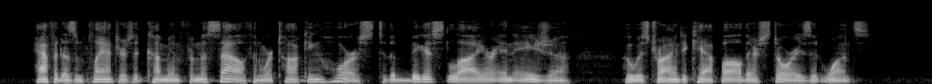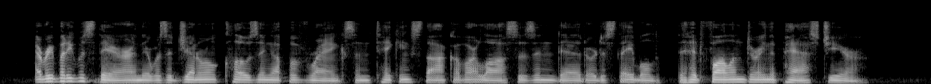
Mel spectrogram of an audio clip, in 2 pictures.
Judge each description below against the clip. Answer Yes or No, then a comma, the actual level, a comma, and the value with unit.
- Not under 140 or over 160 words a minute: No, average, 190 wpm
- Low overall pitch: Yes, low, 105 Hz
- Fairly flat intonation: Yes, narrow, 2.3 semitones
